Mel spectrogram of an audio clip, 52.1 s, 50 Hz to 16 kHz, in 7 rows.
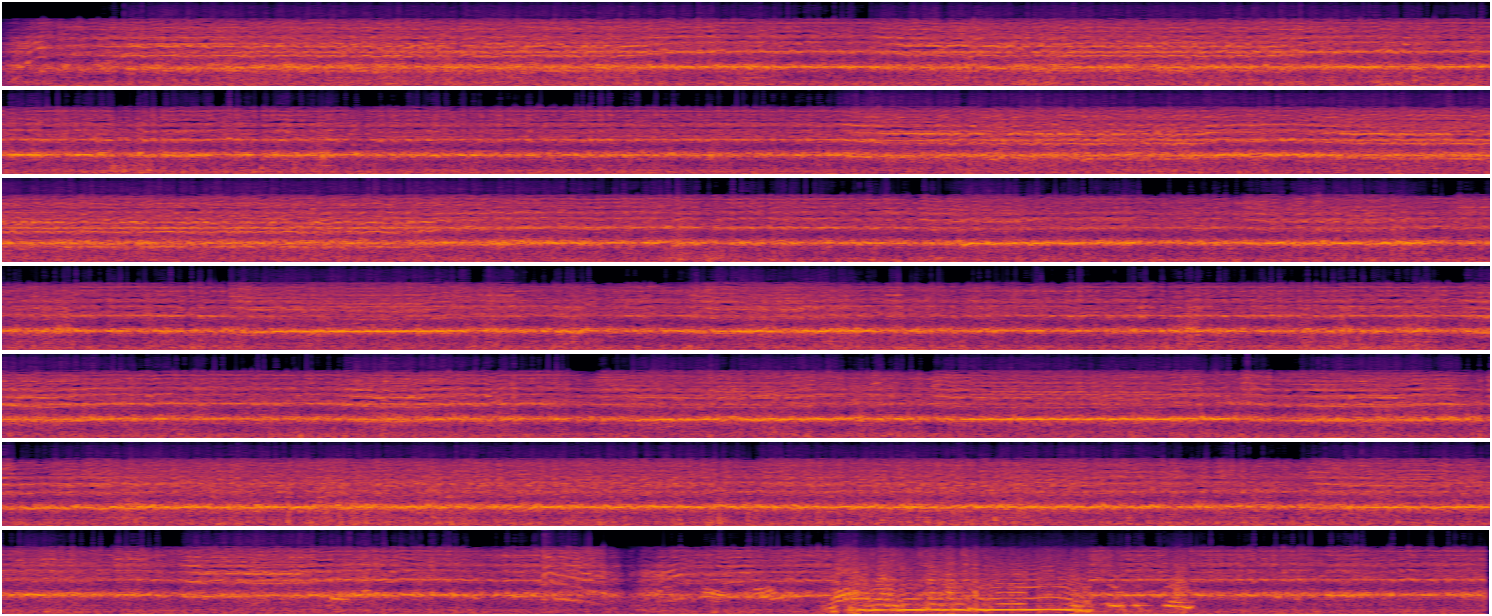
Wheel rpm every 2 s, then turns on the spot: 160, 220, 220, 220, 230, 230, 220, 210, 220, 230, 230, 230, 220, 230, 230, 230, 220, 220, 220, 210, 220, 220, 220, 190, 200, 230.
none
